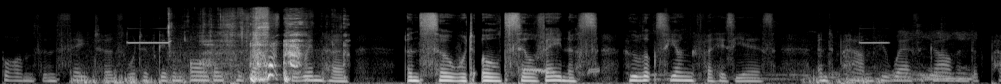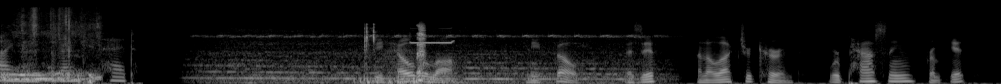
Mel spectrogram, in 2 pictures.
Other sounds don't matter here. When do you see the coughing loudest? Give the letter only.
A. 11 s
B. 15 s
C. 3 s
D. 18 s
C.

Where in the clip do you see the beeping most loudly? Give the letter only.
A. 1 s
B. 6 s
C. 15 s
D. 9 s
A.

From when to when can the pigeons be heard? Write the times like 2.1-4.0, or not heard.
5.2-11.1.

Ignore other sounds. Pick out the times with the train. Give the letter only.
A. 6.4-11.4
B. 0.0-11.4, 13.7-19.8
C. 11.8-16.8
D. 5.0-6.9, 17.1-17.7
C.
